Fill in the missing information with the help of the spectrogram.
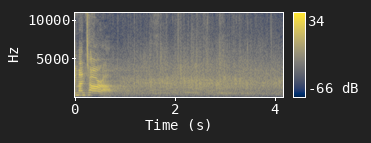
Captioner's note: applause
